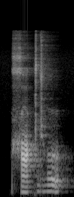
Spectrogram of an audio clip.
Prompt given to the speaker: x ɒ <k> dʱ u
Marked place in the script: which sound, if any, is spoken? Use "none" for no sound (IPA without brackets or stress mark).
k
